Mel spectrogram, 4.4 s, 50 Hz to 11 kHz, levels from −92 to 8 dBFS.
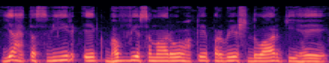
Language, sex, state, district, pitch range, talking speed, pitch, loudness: Hindi, male, Jharkhand, Ranchi, 165-190 Hz, 135 wpm, 180 Hz, -16 LUFS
